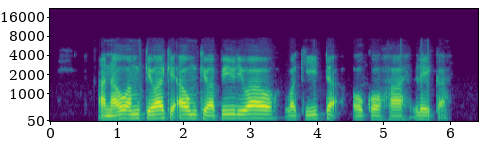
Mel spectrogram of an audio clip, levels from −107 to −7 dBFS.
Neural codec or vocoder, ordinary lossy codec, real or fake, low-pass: none; Opus, 24 kbps; real; 7.2 kHz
